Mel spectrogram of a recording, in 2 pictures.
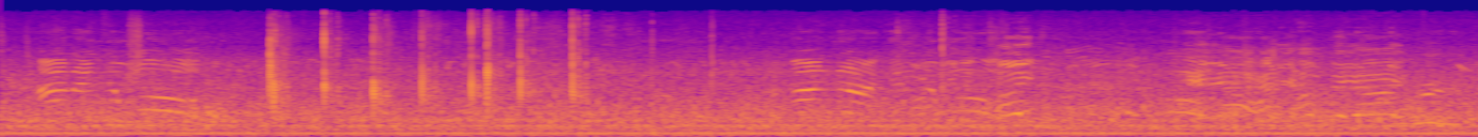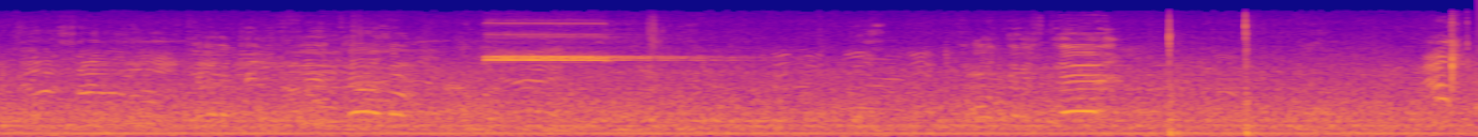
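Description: Spectators talking and calling out at a soccer game, scattered voices over a steady low hum, with a few sharp clicks early on and a short high whistle about ten seconds in.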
